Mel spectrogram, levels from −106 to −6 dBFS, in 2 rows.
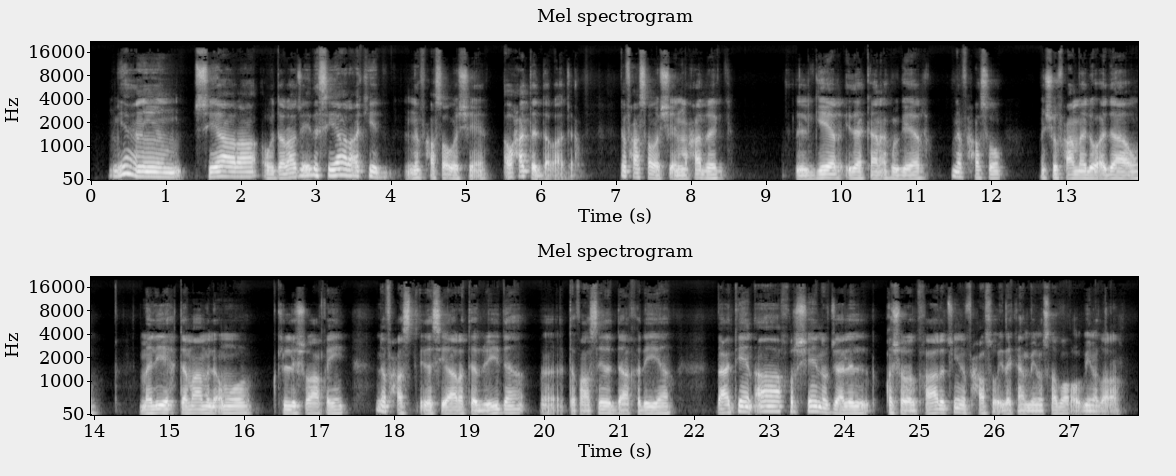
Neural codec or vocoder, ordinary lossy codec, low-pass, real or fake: none; MP3, 96 kbps; 19.8 kHz; real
